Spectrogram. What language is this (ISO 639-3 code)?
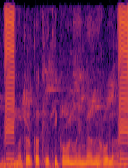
bho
